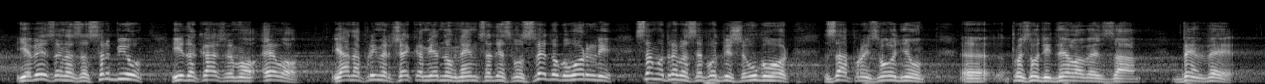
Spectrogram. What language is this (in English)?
Serbian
